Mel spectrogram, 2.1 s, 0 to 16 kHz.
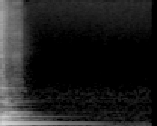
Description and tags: foam pluck 01
Plucking a rubber band that is strung over some styrofoam. Kind of sounds like a bad cello or something. Recorded with an AT4021 mic into a modified Marantz PMD 661.
pluck, styrofoam, lo-fi, cello, boing, rubber-band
